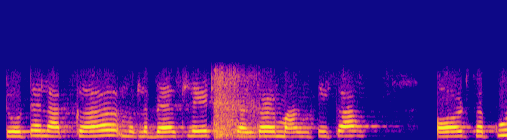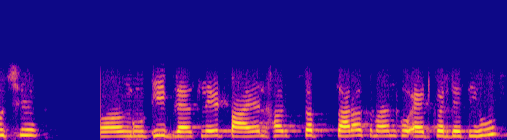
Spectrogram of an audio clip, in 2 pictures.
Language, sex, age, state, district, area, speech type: Hindi, female, 18-30, Bihar, Muzaffarpur, urban, conversation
